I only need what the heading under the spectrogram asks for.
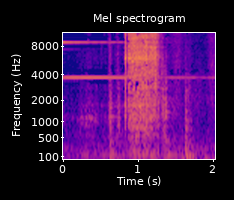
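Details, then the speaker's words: Toshiba BW-3112 Japanese kanji typewriter during restoration: sharp bell ring over light mechanical clicks as carriage reaches the margin stop, which slots over to clear the tab, so carriage is not stopped; no line lock. "you will realize that it actually slots over in order to clear the tab so you basically only get a bell trip"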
